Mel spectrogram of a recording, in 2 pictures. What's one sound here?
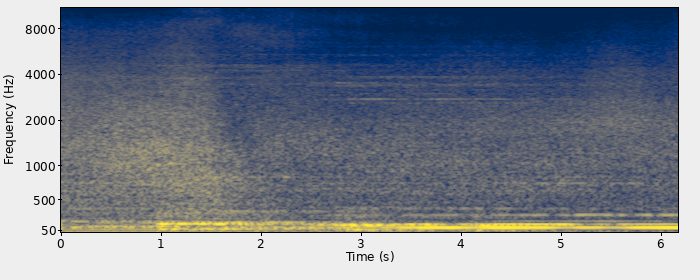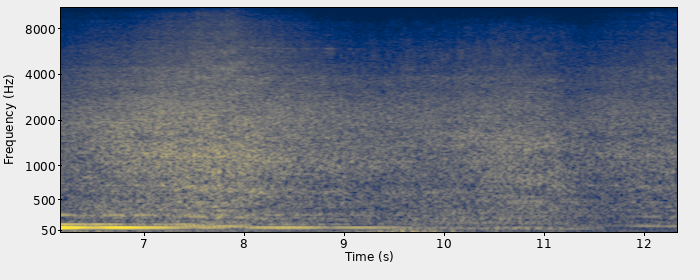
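A car engine rumbles as a car drives past on a road.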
